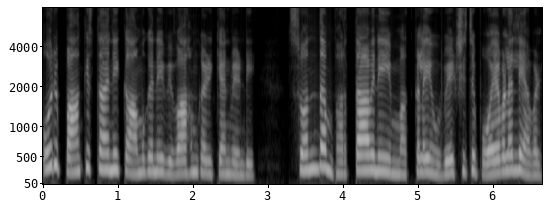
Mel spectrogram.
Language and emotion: Malayalam, disgusted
